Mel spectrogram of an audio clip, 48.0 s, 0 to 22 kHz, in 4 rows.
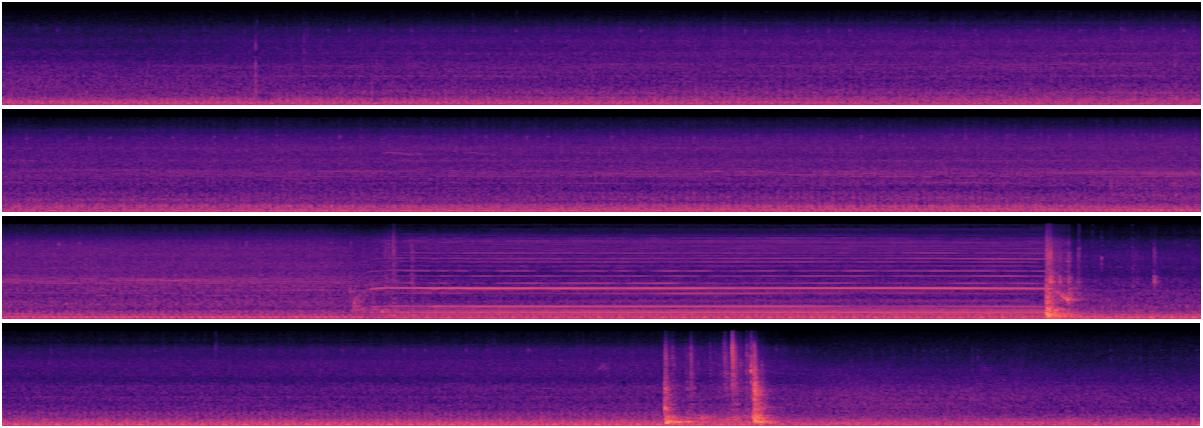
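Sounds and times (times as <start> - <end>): truck engine idling: 0.0 - 47.9
motor whine: 27.4 - 36.0
sharp clunk: 34.2 - 34.8, 42.6 - 43.8.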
